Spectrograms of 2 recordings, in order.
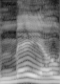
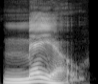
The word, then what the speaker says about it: mayo: It's mayo. Like the month of May, last month.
